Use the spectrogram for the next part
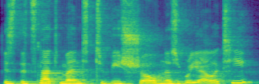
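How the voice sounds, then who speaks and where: A woman's voice: mid-range voice, moderate pace. A woman co-hosting a casual, informal film discussion, swearing now and then. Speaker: podcast co-host. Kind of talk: casual chat about films. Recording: roomy echo.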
